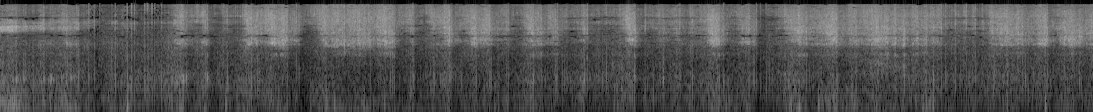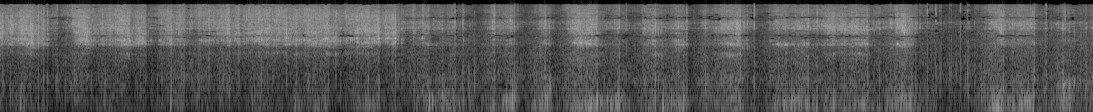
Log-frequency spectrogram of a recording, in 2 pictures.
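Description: Many fireworks going off at once across a city: dense, continuous crackling and popping with frequent sharp bangs, and some lower booms toward the end.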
